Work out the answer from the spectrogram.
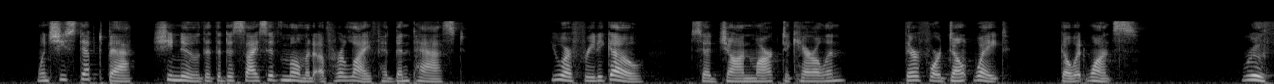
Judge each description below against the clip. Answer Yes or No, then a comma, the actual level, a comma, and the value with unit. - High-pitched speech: No, medium, 165 Hz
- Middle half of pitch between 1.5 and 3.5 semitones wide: No, average, 4.6 semitones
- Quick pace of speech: No, average, 155 wpm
